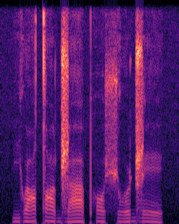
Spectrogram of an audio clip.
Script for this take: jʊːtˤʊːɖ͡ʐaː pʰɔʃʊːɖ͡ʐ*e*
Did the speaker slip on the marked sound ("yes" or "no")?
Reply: yes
